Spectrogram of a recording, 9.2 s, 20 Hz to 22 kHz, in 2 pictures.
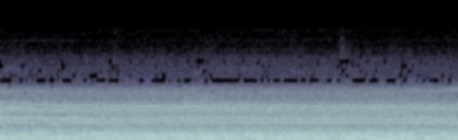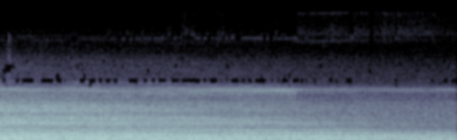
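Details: Monarch Merit lathe (16" swing, 1965–74 light-duty model) after converting its non-working DC drive to an AC drive, with an added cooling fan and freshly oiled chuck; about 370 rpm. Smooth, even whir, steady tones, no knocking or grinding, fading slightly at the end; spindle running cleanly.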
